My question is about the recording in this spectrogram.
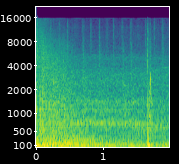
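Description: Cartoon sound effect of a football booted hard: a sudden boom as the ball is struck, then a rushing whoosh as it flies, and a sharp thud near the end, over background music.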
